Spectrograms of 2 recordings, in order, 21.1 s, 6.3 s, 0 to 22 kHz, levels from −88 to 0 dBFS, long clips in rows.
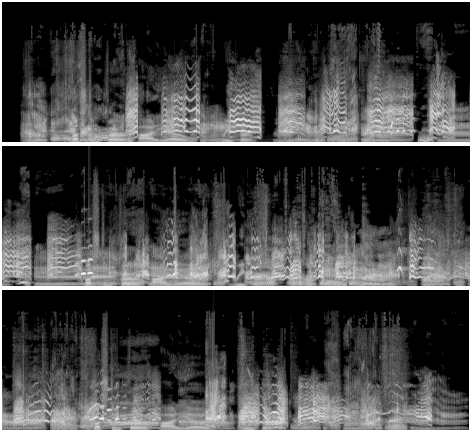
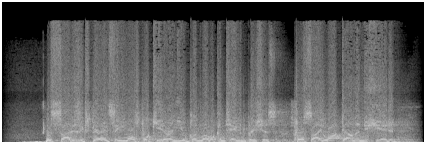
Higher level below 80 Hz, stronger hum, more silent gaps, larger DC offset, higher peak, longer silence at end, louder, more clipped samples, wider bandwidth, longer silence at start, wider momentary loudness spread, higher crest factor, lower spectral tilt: second, -56 dBFS vs -36 dBFS; neither; neither; second, under 0.1% vs 0.4%; first, 0 dBFS vs -12 dBFS; about the same, 0.1 s vs 0.05 s; first, -15 LUFS vs -21 LUFS; neither; about the same, 19 kHz vs 19.5 kHz; first, 0.3 s vs 0.05 s; first, 10 LU vs 4 LU; first, 18 dB vs 10 dB; second, -0.5 dB/octave vs -3.5 dB/octave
